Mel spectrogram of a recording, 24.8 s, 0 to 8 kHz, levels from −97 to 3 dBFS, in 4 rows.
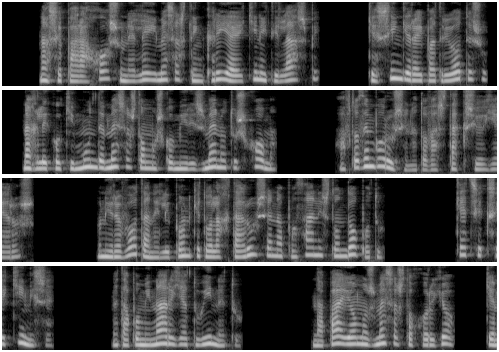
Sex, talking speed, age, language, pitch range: female, 135 wpm, 20-39, Greek, 185-235 Hz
